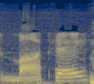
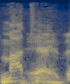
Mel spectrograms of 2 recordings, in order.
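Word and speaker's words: Maté: How do you say the guy's name? Is it Gabor Mate? – I think it's Mate. – Mate. – Yeah, there's a mark over the E.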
